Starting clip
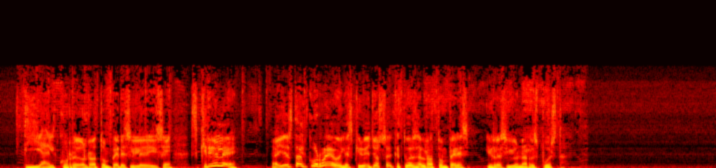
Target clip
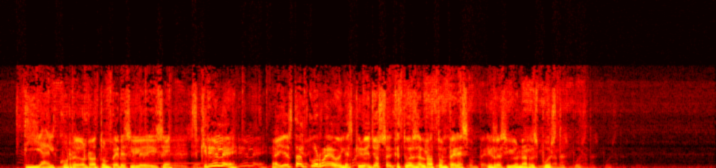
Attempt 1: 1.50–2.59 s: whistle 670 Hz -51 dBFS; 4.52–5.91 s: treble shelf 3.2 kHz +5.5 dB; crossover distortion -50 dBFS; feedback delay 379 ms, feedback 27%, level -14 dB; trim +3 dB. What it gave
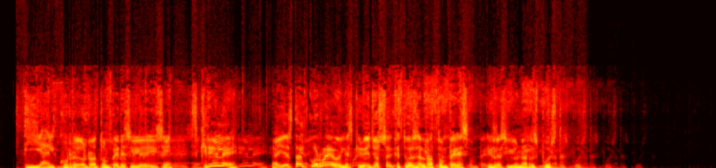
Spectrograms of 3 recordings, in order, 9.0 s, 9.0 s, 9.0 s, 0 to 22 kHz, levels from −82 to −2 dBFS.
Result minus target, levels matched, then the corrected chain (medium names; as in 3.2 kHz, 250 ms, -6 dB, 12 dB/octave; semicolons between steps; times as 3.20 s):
crossover distortion: distortion +11 dB
1.50–2.59 s: whistle 670 Hz -51 dBFS; 4.52–5.91 s: treble shelf 3.2 kHz +5.5 dB; crossover distortion -62 dBFS; feedback delay 379 ms, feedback 27%, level -14 dB; trim +3 dB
